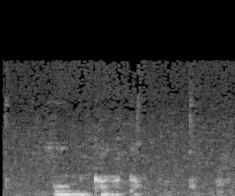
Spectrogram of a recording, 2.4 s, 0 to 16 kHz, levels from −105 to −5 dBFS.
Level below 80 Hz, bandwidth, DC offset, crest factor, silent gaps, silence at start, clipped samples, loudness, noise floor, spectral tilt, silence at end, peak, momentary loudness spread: -40 dBFS; 10.5 kHz; under 0.1%; 18 dB; none; 0.05 s; under 0.1%; -25 LUFS; -49 dBFS; -7.5 dB/octave; 0.1 s; -10 dBFS; 22 LU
